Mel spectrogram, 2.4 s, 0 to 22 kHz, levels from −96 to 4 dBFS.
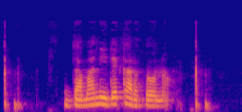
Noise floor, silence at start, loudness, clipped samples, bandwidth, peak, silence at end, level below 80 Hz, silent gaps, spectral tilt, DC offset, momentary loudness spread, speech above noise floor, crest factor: -45 dBFS; 0.05 s; -26 LUFS; under 0.1%; 11 kHz; -10 dBFS; 0.35 s; -64 dBFS; none; -8.5 dB/octave; under 0.1%; 18 LU; 21 dB; 18 dB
